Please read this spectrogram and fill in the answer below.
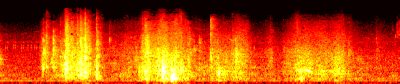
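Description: Rustling and handling noises in a few bursts of about a second each: a plastic pack of baby wipes being put down and items being rummaged out of a bag.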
